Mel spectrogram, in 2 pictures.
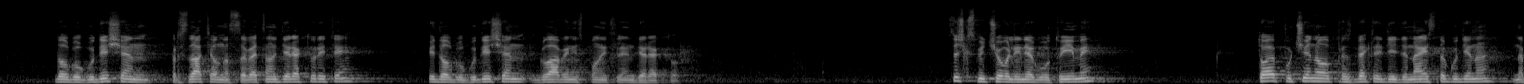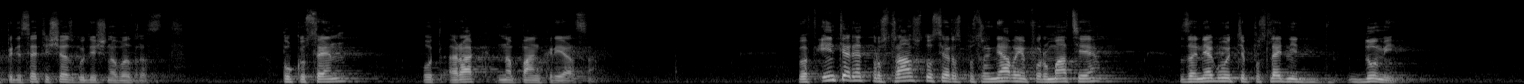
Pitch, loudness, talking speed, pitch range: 125 Hz, -30 LUFS, 80 wpm, 115-135 Hz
